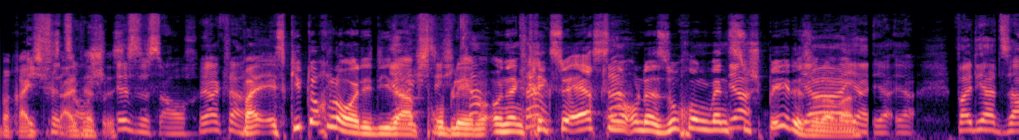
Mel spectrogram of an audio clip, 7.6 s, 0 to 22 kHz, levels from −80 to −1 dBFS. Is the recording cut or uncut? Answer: cut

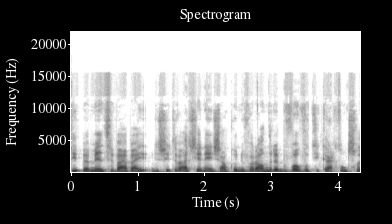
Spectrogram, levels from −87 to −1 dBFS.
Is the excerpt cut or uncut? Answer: uncut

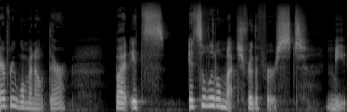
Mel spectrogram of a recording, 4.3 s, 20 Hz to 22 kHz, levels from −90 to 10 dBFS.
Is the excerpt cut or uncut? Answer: uncut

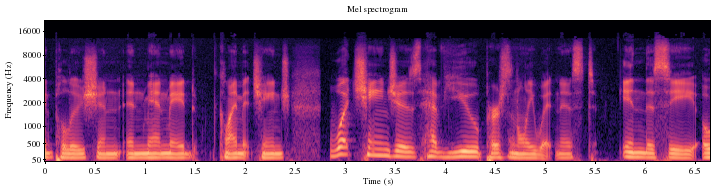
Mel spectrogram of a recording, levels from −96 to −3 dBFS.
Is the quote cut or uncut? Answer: cut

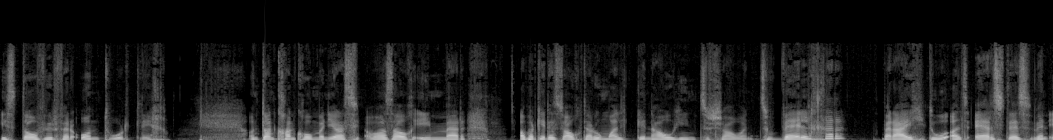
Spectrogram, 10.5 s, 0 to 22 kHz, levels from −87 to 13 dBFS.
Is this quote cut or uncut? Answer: cut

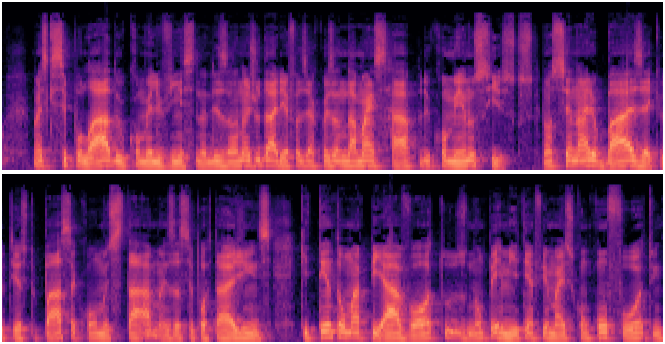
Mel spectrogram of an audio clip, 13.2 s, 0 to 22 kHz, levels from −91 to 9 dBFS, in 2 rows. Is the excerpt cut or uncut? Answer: cut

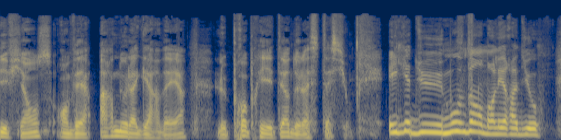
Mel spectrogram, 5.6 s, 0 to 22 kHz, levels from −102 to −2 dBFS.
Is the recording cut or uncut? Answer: uncut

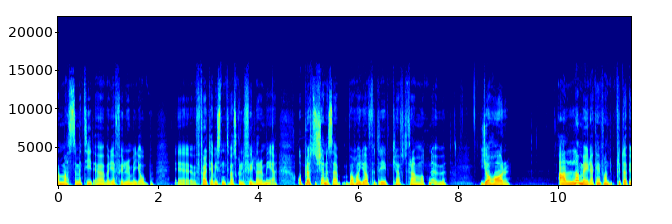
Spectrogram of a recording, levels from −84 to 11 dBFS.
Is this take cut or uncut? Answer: uncut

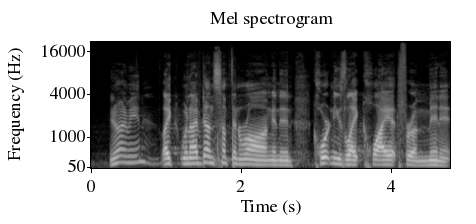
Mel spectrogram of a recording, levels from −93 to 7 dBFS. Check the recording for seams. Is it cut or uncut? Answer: uncut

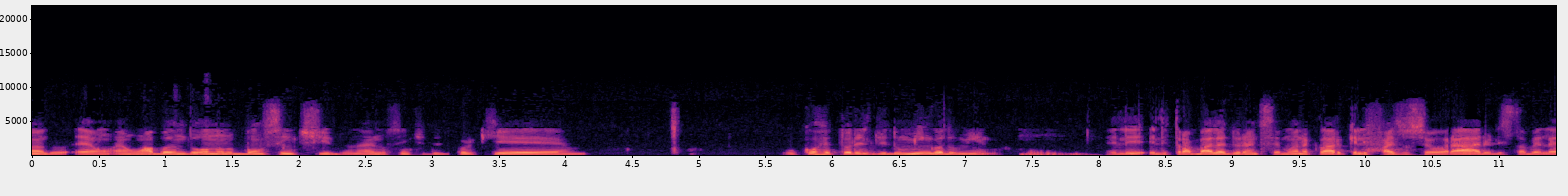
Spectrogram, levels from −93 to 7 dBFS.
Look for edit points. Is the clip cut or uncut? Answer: cut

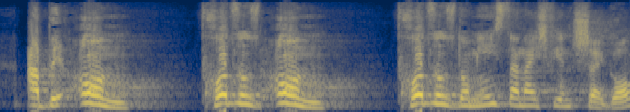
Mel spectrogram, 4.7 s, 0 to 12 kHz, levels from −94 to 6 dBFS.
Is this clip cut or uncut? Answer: cut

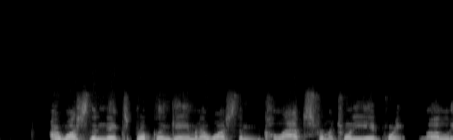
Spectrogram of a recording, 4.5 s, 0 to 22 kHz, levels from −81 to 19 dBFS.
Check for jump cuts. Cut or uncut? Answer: uncut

